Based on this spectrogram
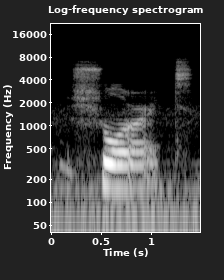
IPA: ɔː(r)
